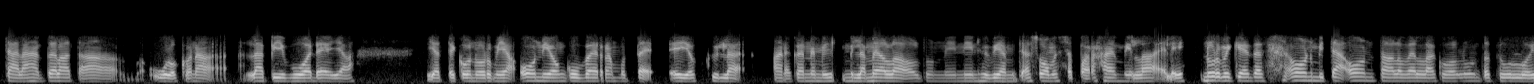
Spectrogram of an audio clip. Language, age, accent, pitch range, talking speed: Finnish, 20-39, native, 150-175 Hz, 145 wpm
